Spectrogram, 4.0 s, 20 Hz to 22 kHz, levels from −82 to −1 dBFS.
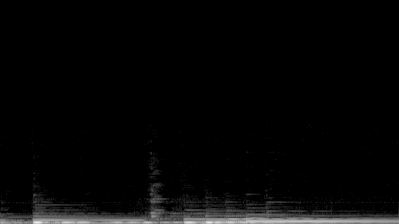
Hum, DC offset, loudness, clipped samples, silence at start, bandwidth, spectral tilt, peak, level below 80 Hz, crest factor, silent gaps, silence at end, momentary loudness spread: none; under 0.1%; -24 LUFS; under 0.1%; 0 s; 2.7 kHz; -11.5 dB/octave; -6 dBFS; -56 dBFS; 18 dB; none; 0 s; 12 LU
